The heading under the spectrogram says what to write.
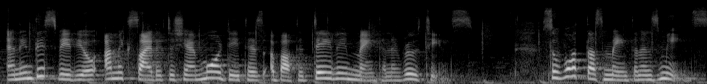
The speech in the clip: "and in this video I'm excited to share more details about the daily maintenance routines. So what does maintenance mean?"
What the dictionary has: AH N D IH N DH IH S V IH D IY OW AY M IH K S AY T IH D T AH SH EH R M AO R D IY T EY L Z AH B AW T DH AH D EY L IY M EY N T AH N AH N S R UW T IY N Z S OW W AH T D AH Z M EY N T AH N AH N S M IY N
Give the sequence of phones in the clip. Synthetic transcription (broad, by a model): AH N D IH N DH IH S V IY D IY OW AY M IH K S AY T IH D T AH SH EH R M AO R D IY T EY L S AH B AW T DH AH D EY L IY M EY N T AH N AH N R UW T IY N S S OW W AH T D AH S M EY N T AH N AH N S M IY N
